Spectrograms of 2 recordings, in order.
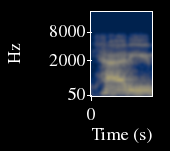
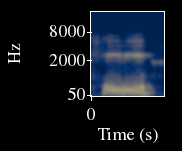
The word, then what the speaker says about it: Cady: Like it's spelled Cady, but it's like Caddy, but it's pronounced Katie.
